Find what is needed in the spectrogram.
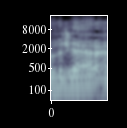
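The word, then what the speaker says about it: Leggera: Uh, I'm getting a lot of super legera or legera as I suppose it should be pronounced.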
